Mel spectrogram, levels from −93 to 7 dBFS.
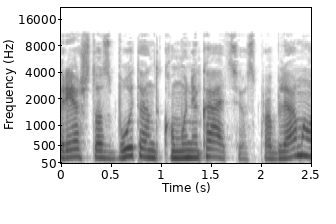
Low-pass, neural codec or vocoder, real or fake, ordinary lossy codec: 14.4 kHz; none; real; MP3, 48 kbps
